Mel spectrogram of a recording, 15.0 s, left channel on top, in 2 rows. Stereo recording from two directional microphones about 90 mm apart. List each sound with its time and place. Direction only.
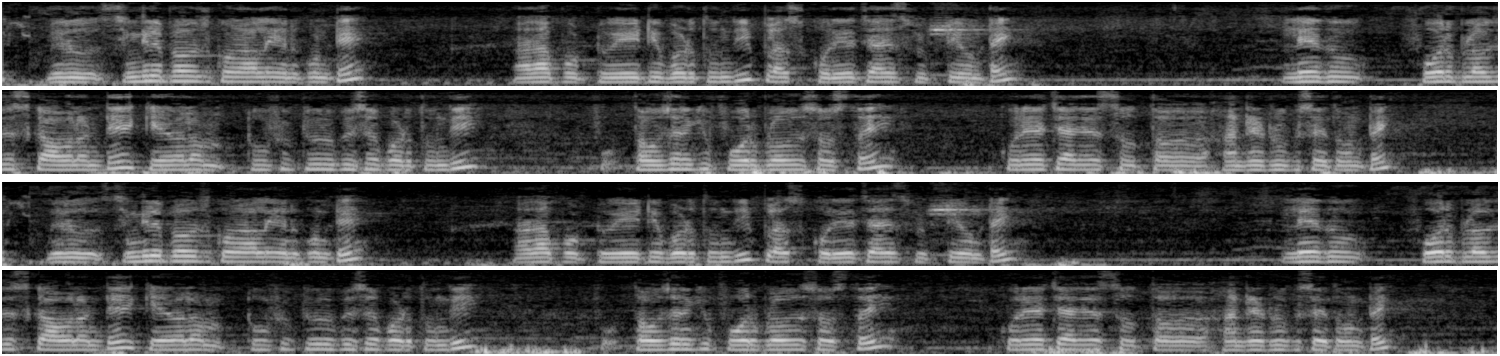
0.2 s a man's voice: 25° right (ahead or behind)
6.4 s a man's voice: 25° right (ahead or behind)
